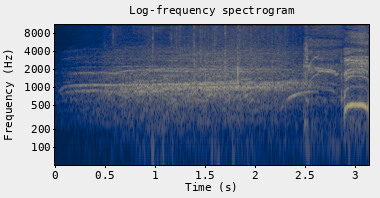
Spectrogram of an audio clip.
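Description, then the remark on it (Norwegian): A canned crowd cheer and applause plays for about three seconds, a loud, steady wash of clapping and shouting with high whistles and whoops rising near the end, and no talking over it. “Jeg la inn en liten applaus der, jeg.”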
